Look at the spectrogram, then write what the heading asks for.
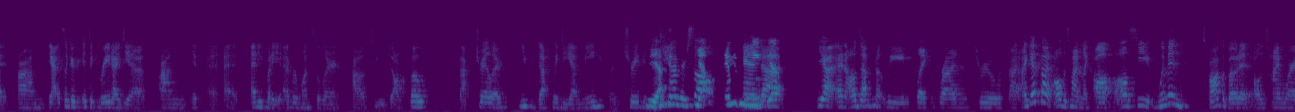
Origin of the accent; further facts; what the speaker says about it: Scotland, United Kingdom; moved away; also born or lived in Canada; I grew up in Scotland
